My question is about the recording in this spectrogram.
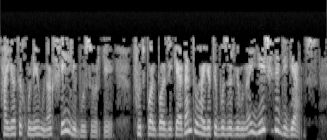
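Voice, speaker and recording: A woman storyteller reads a bedtime story to children on the radio, lively and speaking straight to the kids. Her voice is husky and rather low. The recording is dry and dull, like old radio. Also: dry recording.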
